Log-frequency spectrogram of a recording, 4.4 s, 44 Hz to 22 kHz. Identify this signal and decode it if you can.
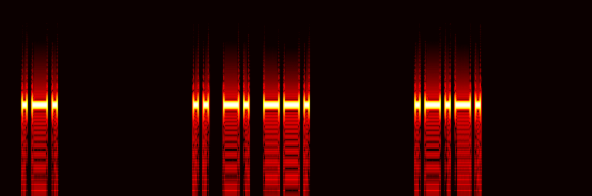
Morse code, heard as a keyed tone, about 32 wpm, 800 Hz. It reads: R ING <AR>
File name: Special INGs / Special INGs-mp3s / VerySlowToFaster Ing @30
